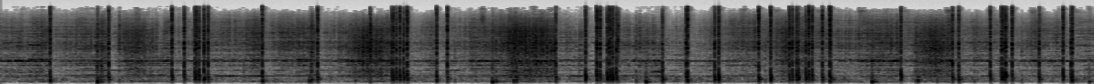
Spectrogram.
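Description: Fireworks display: aerial shells bursting with many sharp bangs and crackle, in rapid, irregular succession.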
